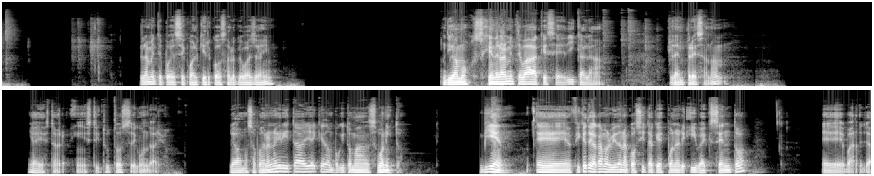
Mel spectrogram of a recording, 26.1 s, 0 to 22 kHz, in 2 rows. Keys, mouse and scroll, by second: 0.0-1.1 typing, 4.5 click, 5.6 click, 7.2 BackSpace, 8.9 BackSpace, 9.3 BackSpace, 12.0-14.5 drag, 15.6 click, 15.9 click, 16.1 click, 16.9 click, 17.4 click, 21.7 click.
